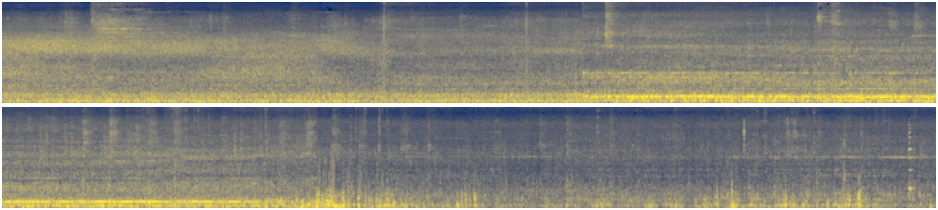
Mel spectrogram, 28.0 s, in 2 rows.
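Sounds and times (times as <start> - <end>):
passing train rumble: 0.0 - 28.0
steady hum: 7.9 - 18.5.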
